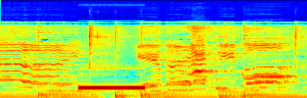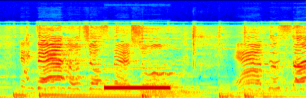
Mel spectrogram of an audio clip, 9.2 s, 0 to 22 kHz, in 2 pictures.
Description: Ringback tone (Europe, 425 Hz).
